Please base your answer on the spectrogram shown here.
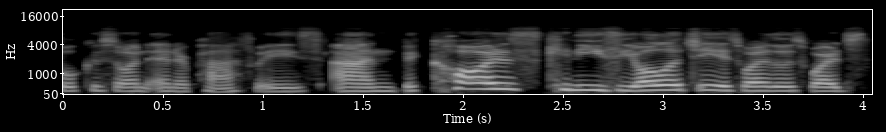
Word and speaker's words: kinesiology: it and i just hope i am still pronouncing it kinesiology you are you are i i do work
